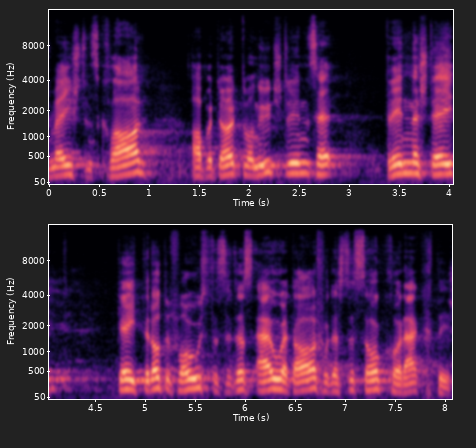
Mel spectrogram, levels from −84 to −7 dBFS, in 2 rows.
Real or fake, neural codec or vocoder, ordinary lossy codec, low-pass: fake; codec, 44.1 kHz, 7.8 kbps, DAC; none; 14.4 kHz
